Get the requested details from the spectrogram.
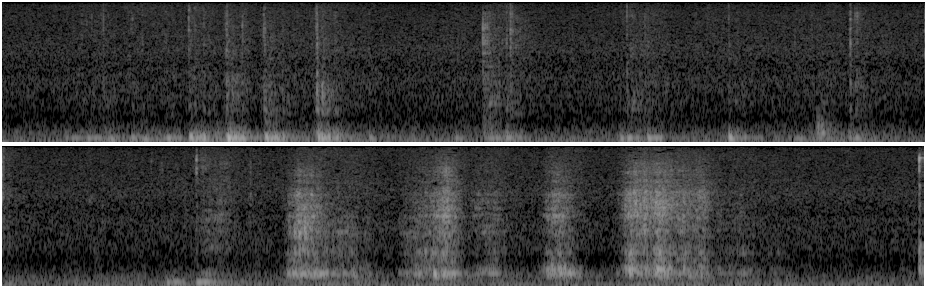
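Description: Fingertips type on the black plastic keys of a laptop keyboard, giving quiet, repeated key taps. Soft low thuds come first, then clusters of brighter, clattery presses in the second half. Each tap dies away almost instantly.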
